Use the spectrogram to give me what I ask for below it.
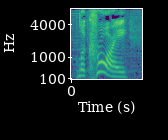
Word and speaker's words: La Croix: And they even say on their website, it's definitely pronounced La Croix. And if you ever get confused about it, just remember it rhymes with enjoy.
